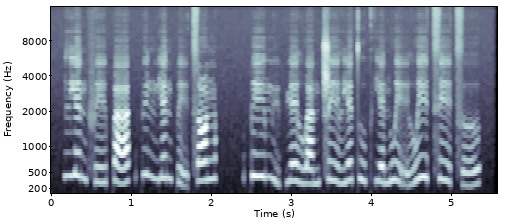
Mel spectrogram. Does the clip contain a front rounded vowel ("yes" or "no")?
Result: yes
